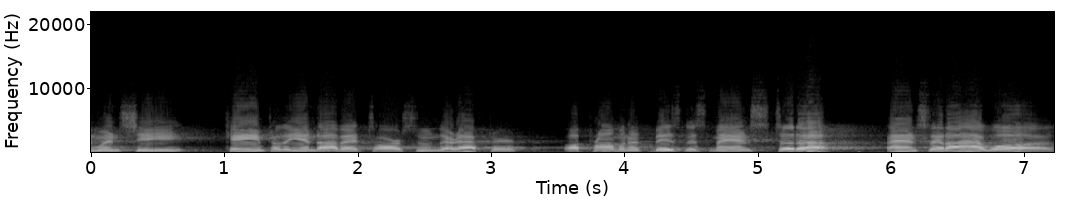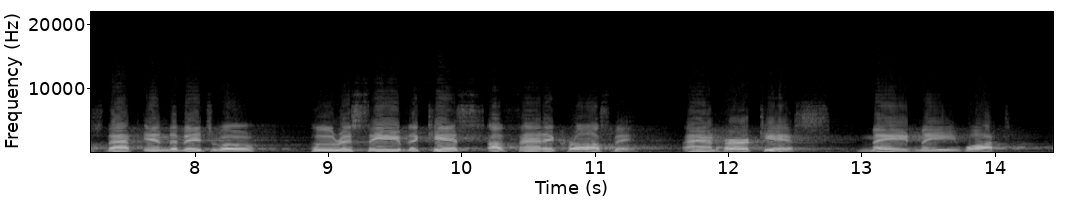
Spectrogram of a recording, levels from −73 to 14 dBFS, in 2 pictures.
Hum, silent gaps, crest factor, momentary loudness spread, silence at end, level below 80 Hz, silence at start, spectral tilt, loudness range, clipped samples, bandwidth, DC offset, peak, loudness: none; none; 14 dB; 11 LU; 0.2 s; -50 dBFS; 0 s; -5.5 dB/octave; 3 LU; under 0.1%; 12 kHz; under 0.1%; -4 dBFS; -17 LUFS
